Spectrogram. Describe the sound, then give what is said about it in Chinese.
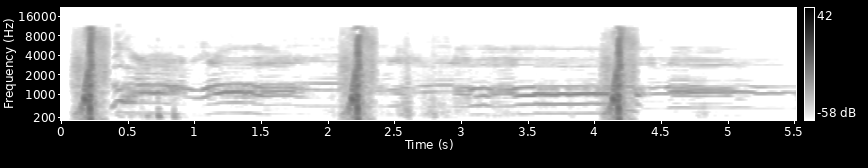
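Three sharp lashes of a whip soaked in salt water and fitted with blade hooks land about two seconds apart on a person's wax-covered skin, each one followed by a drawn-out, wavering cry of pain that fills the gaps between the lashes. “叫得好惨呀，这声音听起来真是赏心悦目呢，连身上红色的蜡油都被打掉了，下面的皮肤也被鞭子上的刀钩扯了好多下，血淋淋的。”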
